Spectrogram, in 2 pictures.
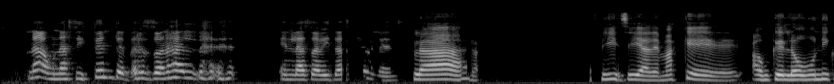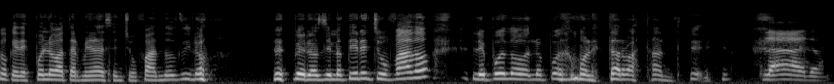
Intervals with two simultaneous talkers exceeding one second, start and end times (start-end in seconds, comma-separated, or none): none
